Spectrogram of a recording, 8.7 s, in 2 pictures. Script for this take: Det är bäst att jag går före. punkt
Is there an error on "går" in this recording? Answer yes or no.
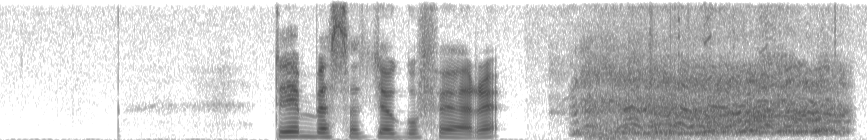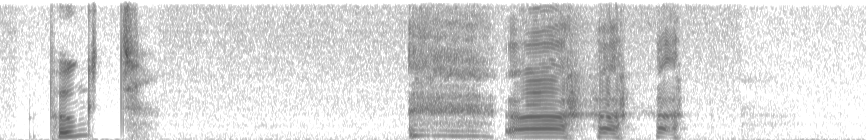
no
